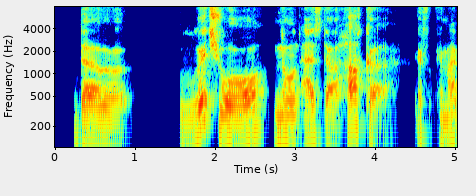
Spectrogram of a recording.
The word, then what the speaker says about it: haka: Rifle was uh the ritual known as the haker if am I pronouncing that right yes h a Haka the Haka and that is performed by the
